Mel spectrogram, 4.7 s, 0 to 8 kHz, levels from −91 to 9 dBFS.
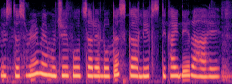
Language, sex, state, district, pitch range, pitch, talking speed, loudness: Hindi, female, Arunachal Pradesh, Papum Pare, 295-320 Hz, 305 Hz, 165 wpm, -11 LUFS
